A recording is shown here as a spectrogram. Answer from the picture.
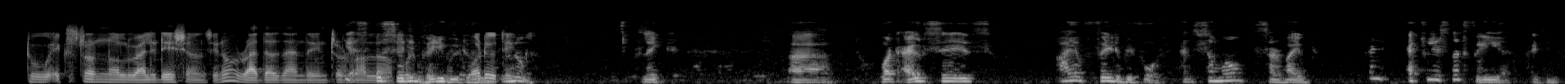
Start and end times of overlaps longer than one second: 3.5-5.3

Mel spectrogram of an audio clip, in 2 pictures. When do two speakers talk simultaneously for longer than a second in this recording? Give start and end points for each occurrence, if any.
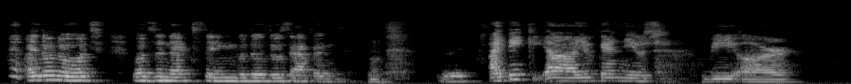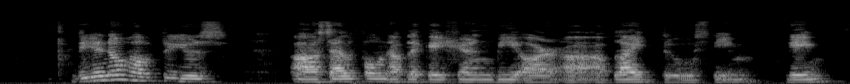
none

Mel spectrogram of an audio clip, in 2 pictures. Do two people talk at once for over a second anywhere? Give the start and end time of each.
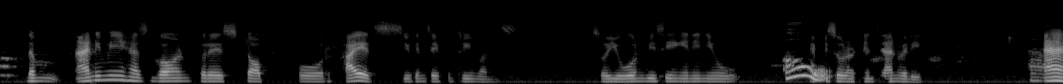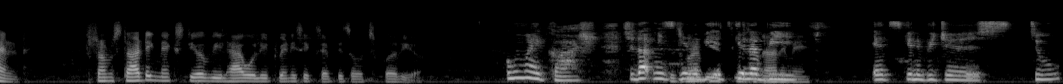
17.3-18.6

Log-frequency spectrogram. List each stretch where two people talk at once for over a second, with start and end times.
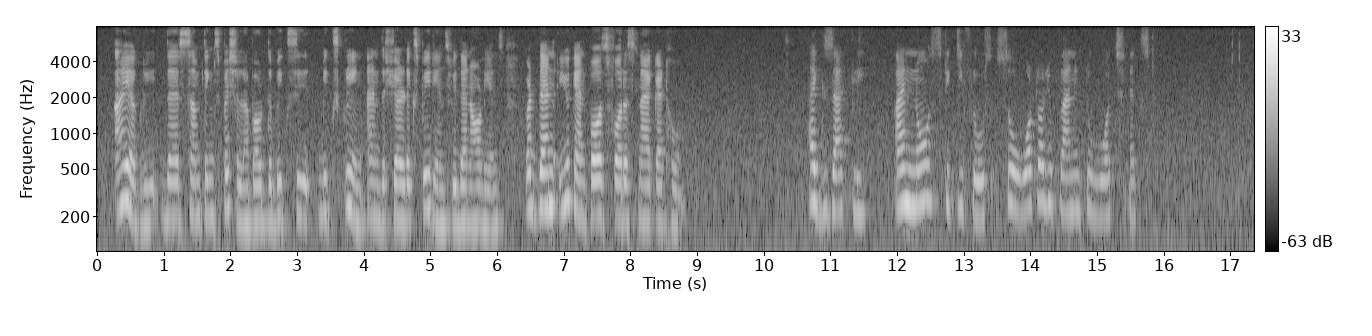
none

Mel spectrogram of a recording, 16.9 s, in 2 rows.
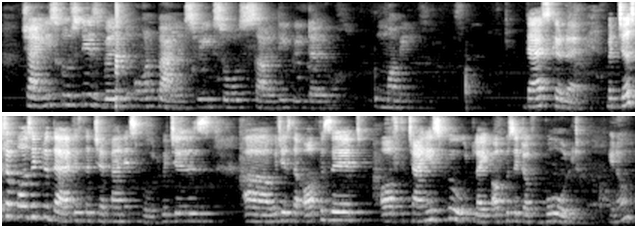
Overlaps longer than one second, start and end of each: none

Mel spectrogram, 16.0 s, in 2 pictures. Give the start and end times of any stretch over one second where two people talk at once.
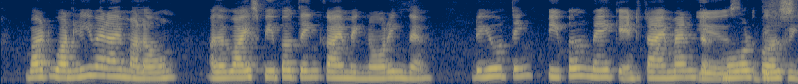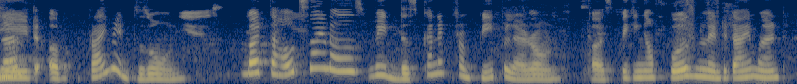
7.0-8.2

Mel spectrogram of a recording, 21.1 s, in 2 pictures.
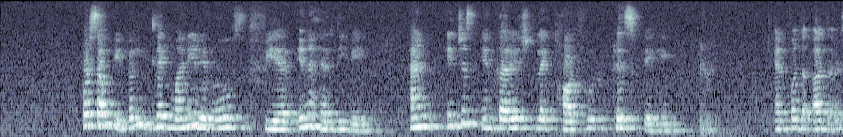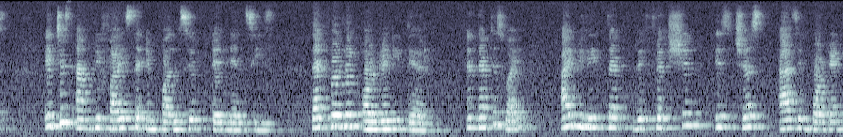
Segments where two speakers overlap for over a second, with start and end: none

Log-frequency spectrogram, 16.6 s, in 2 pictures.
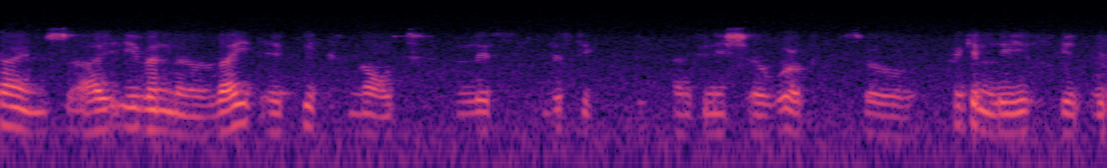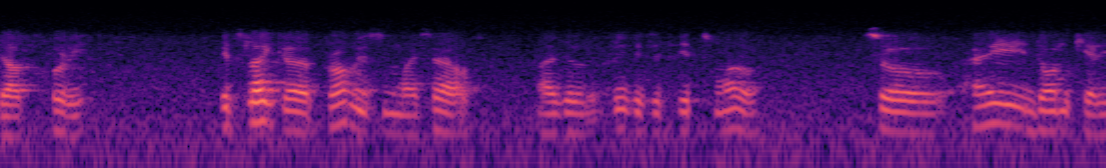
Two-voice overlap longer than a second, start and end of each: none

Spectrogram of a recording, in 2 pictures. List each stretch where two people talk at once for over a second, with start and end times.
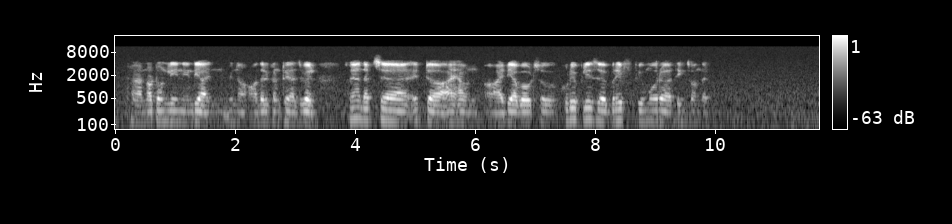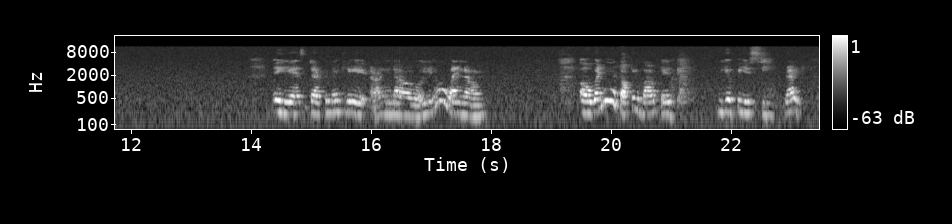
none

